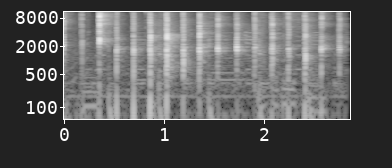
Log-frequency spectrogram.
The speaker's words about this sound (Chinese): 今天呢比较不一样，是因为我要呃特别特别的开心跟大家宣布一件事情，就是我的 podcast 可以在 KKBOX 听得到了，掌声。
